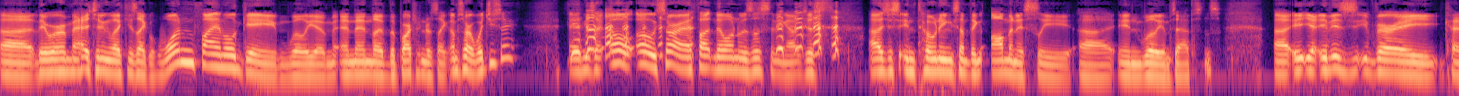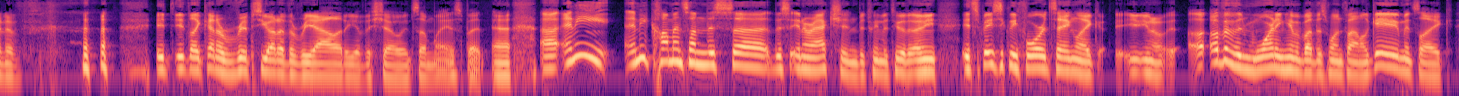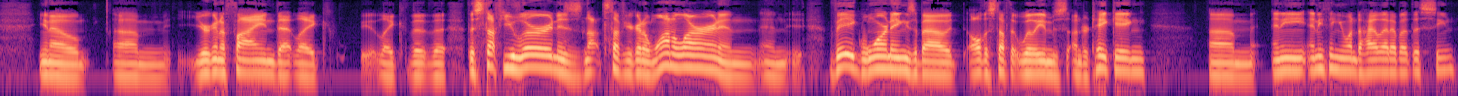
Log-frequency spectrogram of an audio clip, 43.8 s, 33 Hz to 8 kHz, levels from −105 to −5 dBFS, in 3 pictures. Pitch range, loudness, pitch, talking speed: 110-155 Hz, -19 LUFS, 130 Hz, 210 wpm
